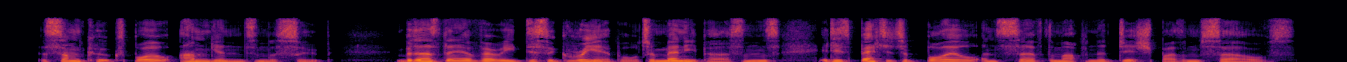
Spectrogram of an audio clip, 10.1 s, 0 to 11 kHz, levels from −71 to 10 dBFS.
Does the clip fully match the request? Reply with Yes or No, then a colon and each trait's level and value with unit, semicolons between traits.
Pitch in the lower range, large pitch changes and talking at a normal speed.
Yes: low, 130 Hz; wide, 8.8 semitones; average, 180 wpm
